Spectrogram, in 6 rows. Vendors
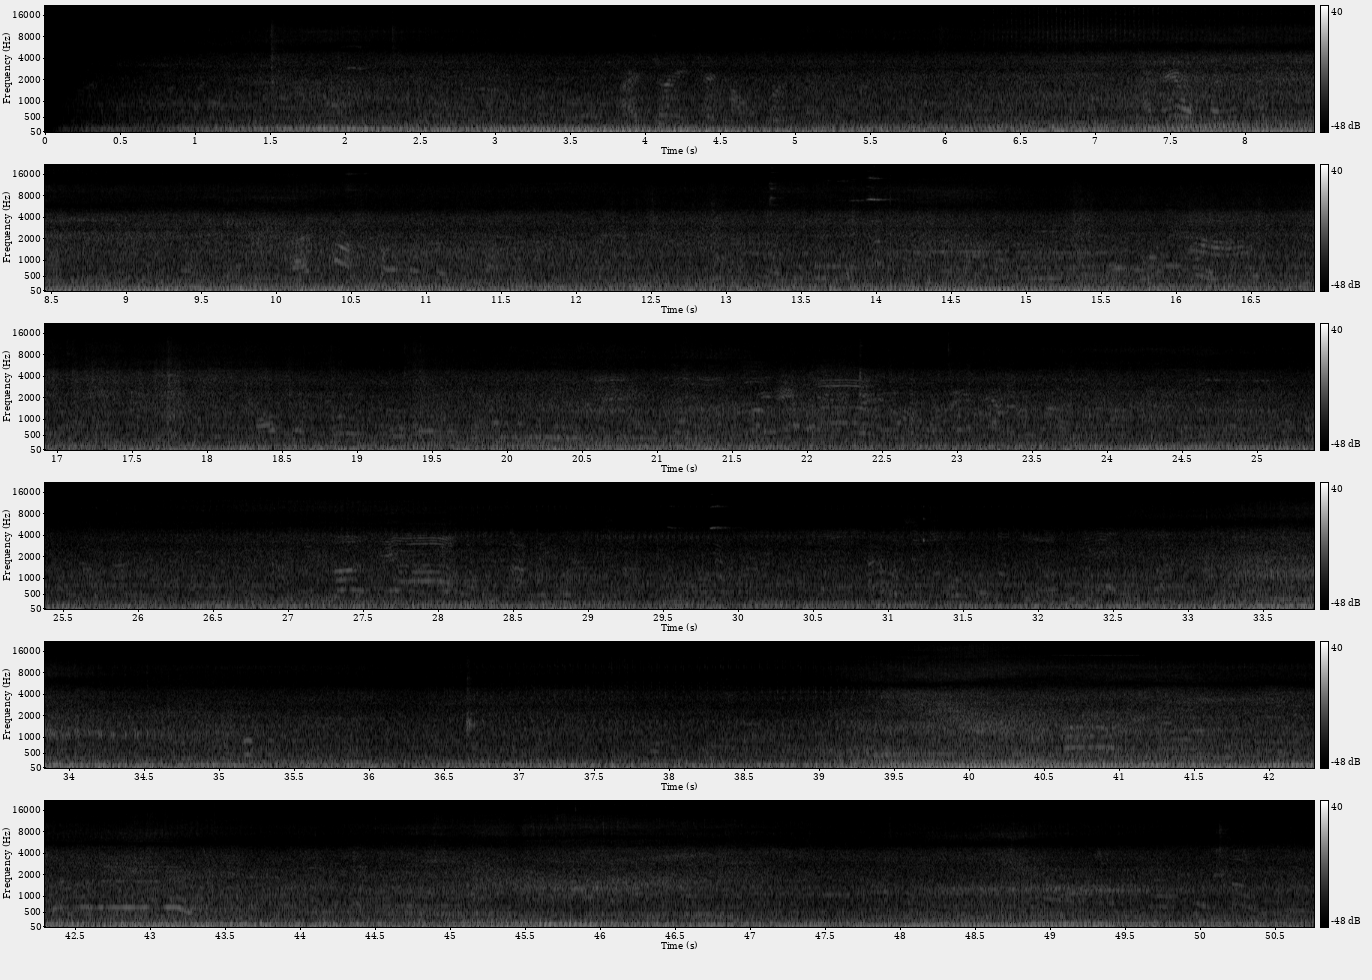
0:30.5 0:50.7

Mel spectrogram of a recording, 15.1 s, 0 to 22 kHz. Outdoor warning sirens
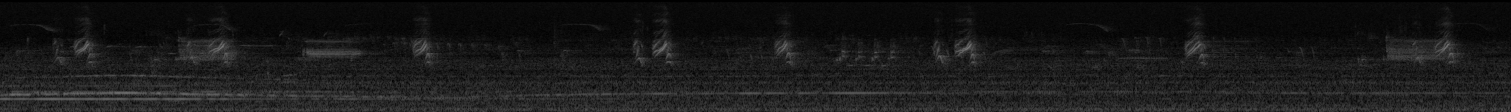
0:00.0 0:10.1

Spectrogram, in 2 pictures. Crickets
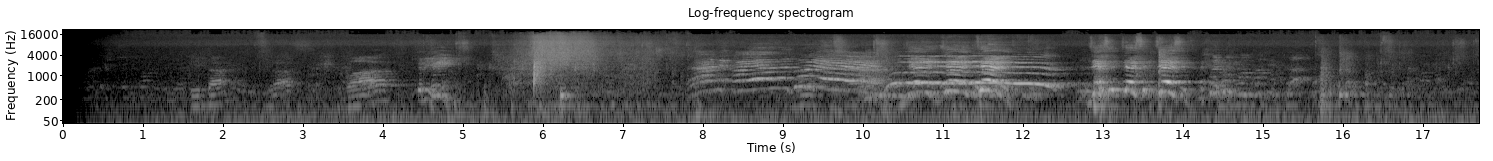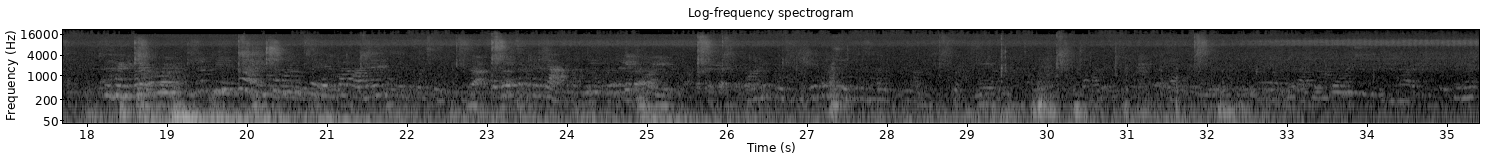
0:30.3 0:35.4

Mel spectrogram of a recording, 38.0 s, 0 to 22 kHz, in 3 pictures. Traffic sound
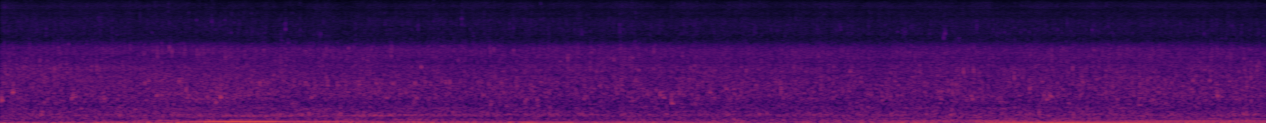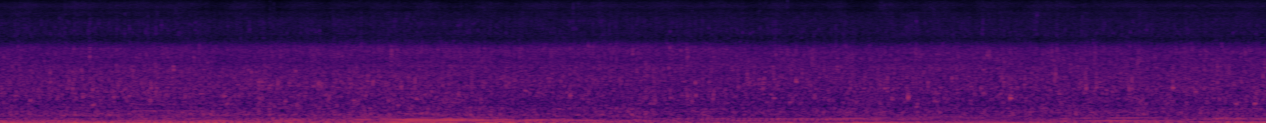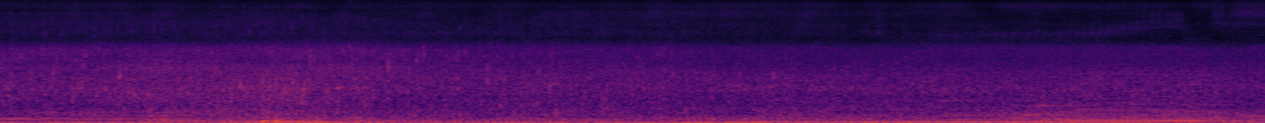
0:13.3 0:37.9

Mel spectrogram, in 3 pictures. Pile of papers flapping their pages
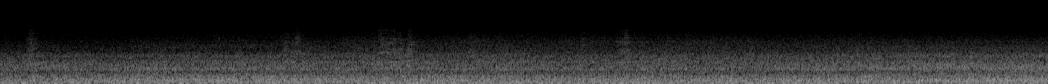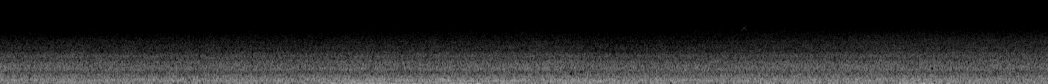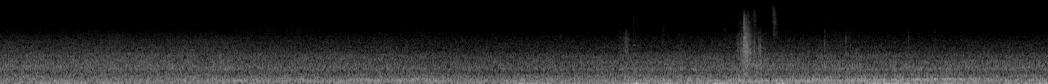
0:26.3 0:31.4

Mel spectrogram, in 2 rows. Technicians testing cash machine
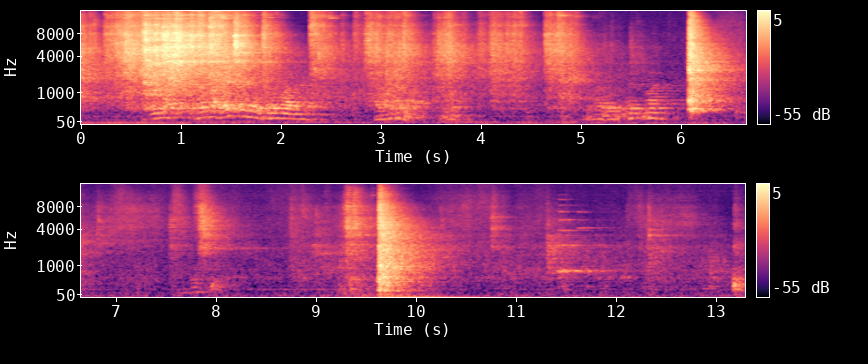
0:00.0 0:05.6

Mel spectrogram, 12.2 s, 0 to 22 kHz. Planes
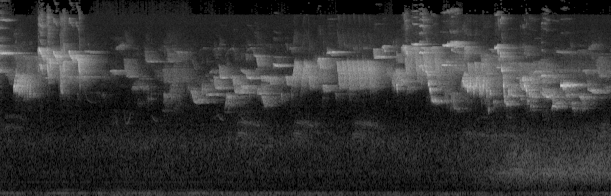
0:09.6 0:12.2

